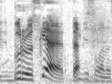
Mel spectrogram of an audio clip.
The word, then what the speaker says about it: bruschetta: you did but then i had someone teach me the proper way and now i really impress the server when i say i will have the bruschetta i just want to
